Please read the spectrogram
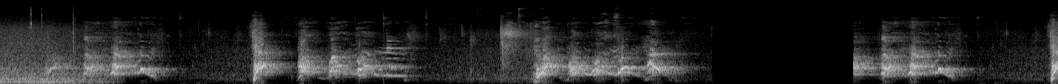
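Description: A dog barking and yipping in quick bursts of short calls, with a silent gap of about a second and a half near the end.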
